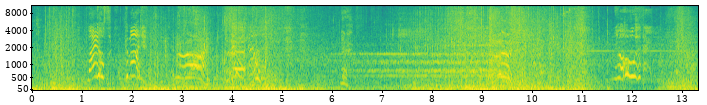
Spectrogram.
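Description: A young woman shouts urgently.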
